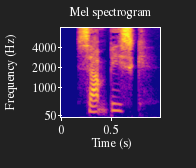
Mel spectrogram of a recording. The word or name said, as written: zambisk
